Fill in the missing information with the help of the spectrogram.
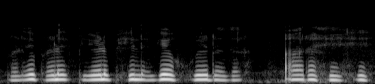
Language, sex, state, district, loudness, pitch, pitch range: Hindi, female, Madhya Pradesh, Bhopal, -16 LUFS, 215 Hz, 205-220 Hz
